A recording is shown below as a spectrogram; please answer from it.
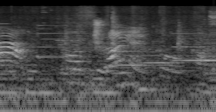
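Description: Indistinct chatter of voices with background music, over a steady low hum.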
